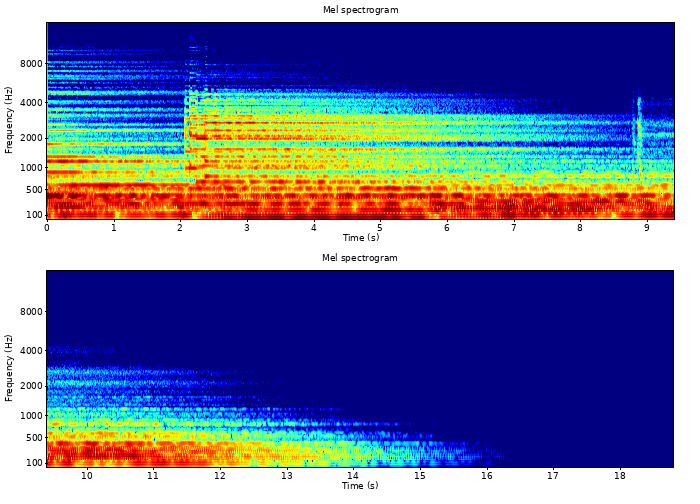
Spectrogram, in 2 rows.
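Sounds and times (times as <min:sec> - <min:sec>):
music without drums: 0:00.0 - 0:13.1.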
